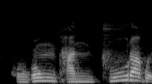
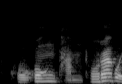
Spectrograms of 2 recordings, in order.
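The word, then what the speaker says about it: 고공단보: 실제로 부자를 붙였지만 예전부터이 사람의 원래 이름은 보라고 읽어야 된다 이렇게 전해 전해로 오는 그런게 있거든요 그래서이 사람을 우리가 읽을 때 고공단 부라고 읽으면 안 되고 고공단 보라고 읽어야 됩니다이 사람이 이제 추적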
